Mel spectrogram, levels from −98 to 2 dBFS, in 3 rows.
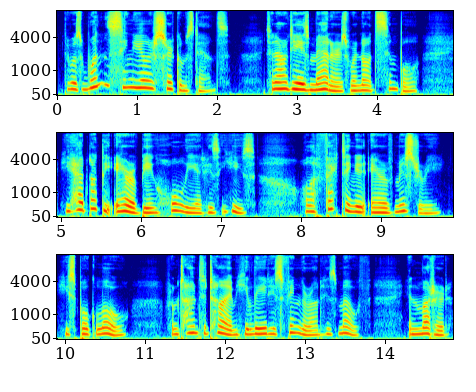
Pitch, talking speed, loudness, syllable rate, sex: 225 Hz, 180 wpm, -19 LUFS, 5.5 syllables/s, female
